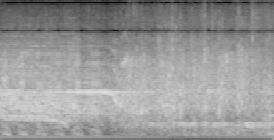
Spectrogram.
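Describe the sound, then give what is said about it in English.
A large audience claps and cheers loudly and steadily, a dense wash of applause with whoops rising through it, without pause; the crowd at a The One Thing for Teams session. “He wanted to make sure that we were louder than Gary's crowd.”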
